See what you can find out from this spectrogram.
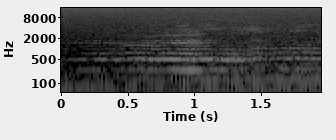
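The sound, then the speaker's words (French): A wasp buzzes in a steady, continuous droning hum lasting about two seconds, its pitch wavering slightly. “Une guêpe m'a piqué.”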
